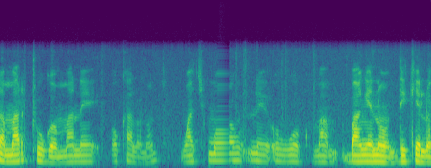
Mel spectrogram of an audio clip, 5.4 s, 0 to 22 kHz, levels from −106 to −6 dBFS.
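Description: Speech over a band-limited call path with nothing above 8 kHz, showing two faults. From 0.46 s to about 4.29 s there is automatic gain rising. The voice drops by about 11 dB as the talker moves away, and the gain control slowly climbs by about 6 dB to compensate, so voice and room noise swell together. At 2.73 to 2.89 s a burst of packet loss leaves a gap of about 132 ms. The receiver conceals it by extending the last sound and fading it, heard as a brief held buzz or hiss. Playback then resumes further on, with about 140 ms of audio missing.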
